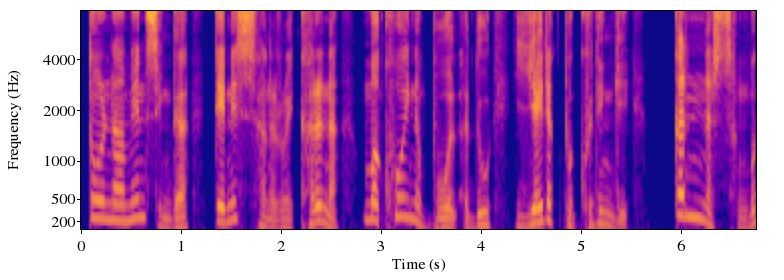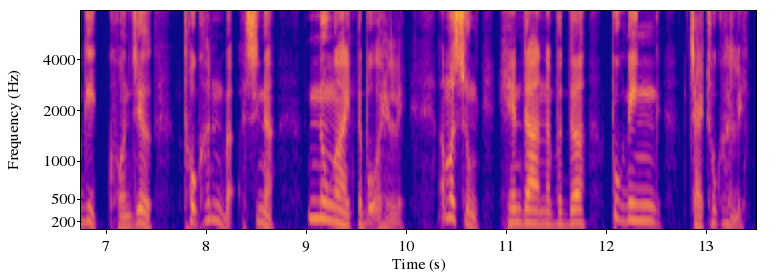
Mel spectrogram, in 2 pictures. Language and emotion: Manipuri, disgusted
